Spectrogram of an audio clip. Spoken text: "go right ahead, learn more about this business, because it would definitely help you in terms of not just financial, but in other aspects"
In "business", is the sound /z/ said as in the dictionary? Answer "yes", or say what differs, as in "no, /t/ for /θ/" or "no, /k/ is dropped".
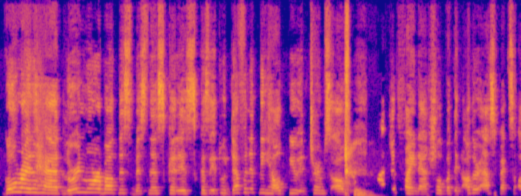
no, /s/ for /z/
